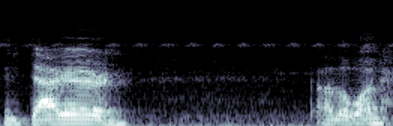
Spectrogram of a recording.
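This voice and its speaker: A man's voice: a little high, little pitch movement, a little slow, lo-fi sound, a little hiss or hum. A man from Western Australia with an Australian accent, co-hosting a podcast in casual chat, blunt and ranting and swearing freely. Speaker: podcast co-host.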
